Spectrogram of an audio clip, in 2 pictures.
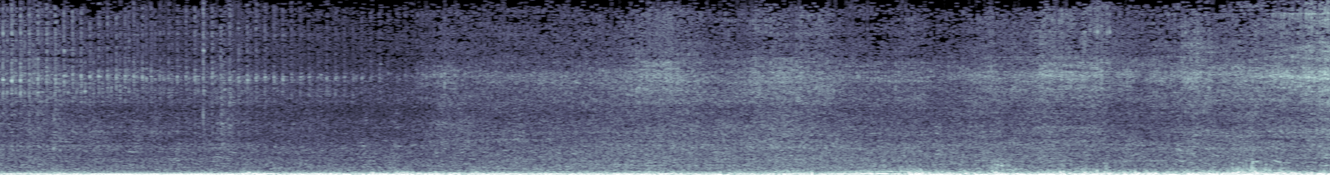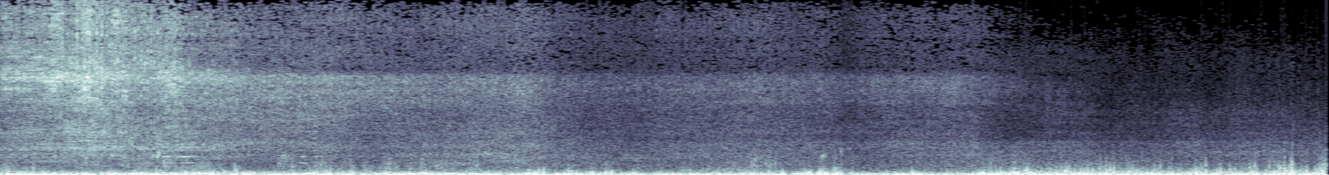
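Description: Wind buffeting the microphone of a camera moving at riding speed along a city street: a steady low rumble with road noise, swelling briefly into a louder hiss about halfway through.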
